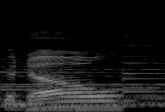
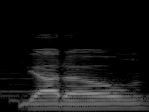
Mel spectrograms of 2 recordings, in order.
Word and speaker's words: Godot: Godot? Godot? Von Karma looks like he's decaying. Yeah. Godot is what I say.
